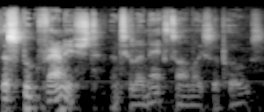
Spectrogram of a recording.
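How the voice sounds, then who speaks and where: A man talks with a Welsh accent. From Wales. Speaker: horror storyteller. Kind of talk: ghost story narration. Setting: home bedroom.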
